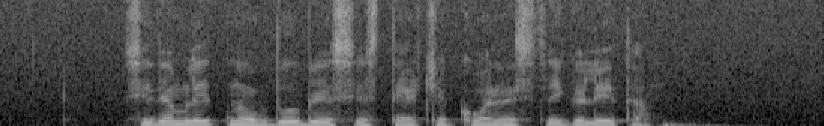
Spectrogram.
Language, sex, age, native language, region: Slovenian, male, 18-29, Slovenian, Gorenjska region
